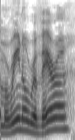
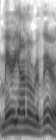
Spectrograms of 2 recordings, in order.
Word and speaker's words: Mariano Rivera: My s your ass down is going to Marino Rivera. This is the the former Yankees or closer right pitcher. I'm Mariana Rivera. Mariano Rivera.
